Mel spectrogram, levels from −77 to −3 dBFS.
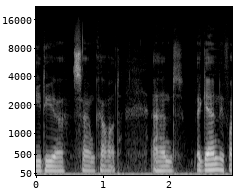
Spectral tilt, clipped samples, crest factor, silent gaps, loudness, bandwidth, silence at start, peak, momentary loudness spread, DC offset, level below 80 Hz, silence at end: -5.5 dB/octave; under 0.1%; 18 dB; none; -25 LUFS; 14.5 kHz; 0 s; -6 dBFS; 13 LU; 2%; -48 dBFS; 0 s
